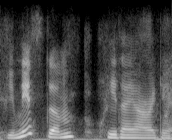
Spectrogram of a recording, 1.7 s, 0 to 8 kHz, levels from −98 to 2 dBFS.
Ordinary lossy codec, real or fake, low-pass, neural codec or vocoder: Opus, 24 kbps; fake; 7.2 kHz; autoencoder, 48 kHz, 32 numbers a frame, DAC-VAE, trained on Japanese speech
